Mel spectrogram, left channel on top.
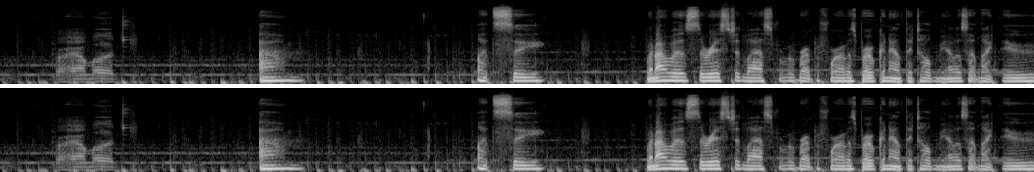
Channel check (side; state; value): both; identical; correlation 1.00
